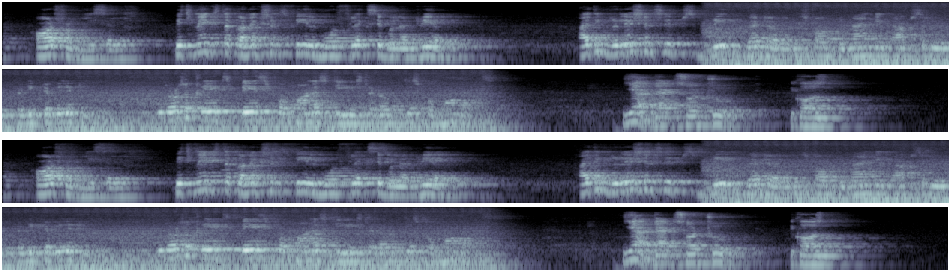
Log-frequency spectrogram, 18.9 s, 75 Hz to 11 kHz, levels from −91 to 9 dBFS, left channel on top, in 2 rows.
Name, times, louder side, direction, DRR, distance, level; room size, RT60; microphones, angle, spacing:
voice 1, 0.3-1.3 1.7-4.5 5.8-10.4 11.0-14.4, left 1 dB, 40° left, -3 dB, 4.5 m, -21 dB
sound 1, 7.0-14.4, equal, ahead, 4.9 m, -25 dB
voice 2, 15.7-16.8 17.4-17.7, right 1 dB, 50° right, 0 dB, 3.5 m, -23 dB
22.5 x 19.0 x 2.4 m, 1.1 s
head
